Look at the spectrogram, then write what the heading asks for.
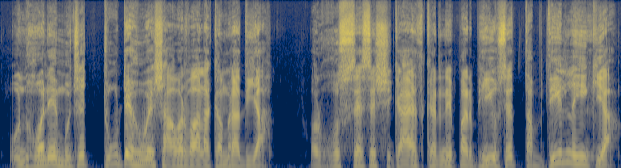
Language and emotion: Urdu, angry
